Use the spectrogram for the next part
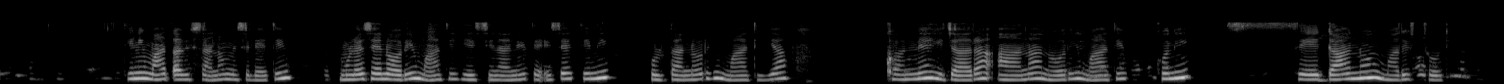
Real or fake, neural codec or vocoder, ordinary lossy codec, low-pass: real; none; MP3, 64 kbps; 7.2 kHz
